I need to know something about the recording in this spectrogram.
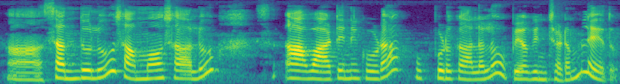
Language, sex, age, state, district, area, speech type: Telugu, female, 30-45, Andhra Pradesh, Vizianagaram, urban, spontaneous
